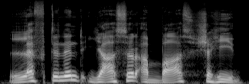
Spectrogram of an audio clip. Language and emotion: Urdu, neutral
